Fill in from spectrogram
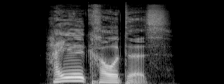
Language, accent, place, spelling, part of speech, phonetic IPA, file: German, Germany, Berlin, Heilkrautes, noun, [ˈhaɪ̯lˌkʁaʊ̯təs], De-Heilkrautes.ogg
- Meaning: genitive singular of Heilkraut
